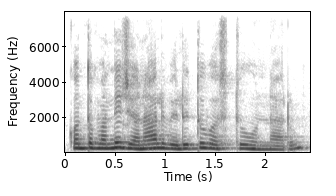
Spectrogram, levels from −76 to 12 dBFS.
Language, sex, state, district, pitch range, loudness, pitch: Telugu, female, Telangana, Hyderabad, 220-255 Hz, -14 LUFS, 235 Hz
